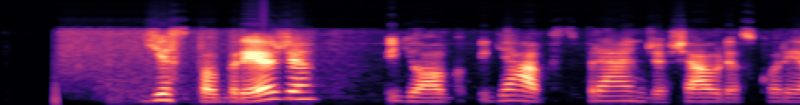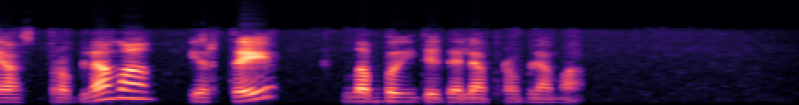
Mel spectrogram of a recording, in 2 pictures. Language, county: Lithuanian, Kaunas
